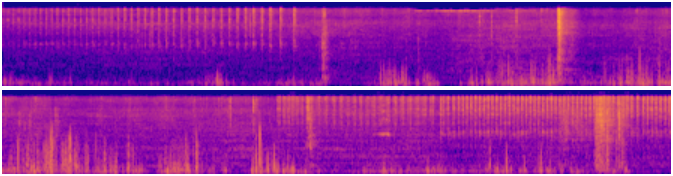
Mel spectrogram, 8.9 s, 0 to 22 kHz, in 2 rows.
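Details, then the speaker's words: iGO Urban electric bike, 250 W mid-drive motor, riding over a speed bump; loose removable plastic battery housing on the frame clatters and knocks over the drive hum, plus chain banging and shifting issues under hard pedaling; battery housing rattle and chain noise. "I don't know if you can hear that but the Box in the back when I went over the speed bump you could hear it kind of bumping around that was the noise I was talking about"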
